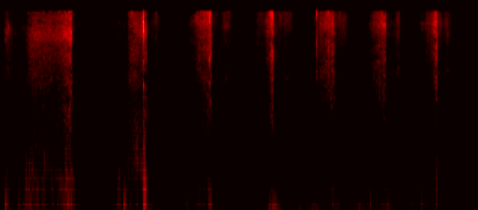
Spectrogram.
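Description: A tied bundle of thin, dry wooden fibers is held in both hands and squeezed and rubbed with the fingers. It gives a series of dry, crackling rustles, each a short burst of bright crackle over a soft low rumble. The bursts come in roughly regular pulses, with quiet gaps between them.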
